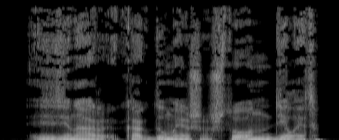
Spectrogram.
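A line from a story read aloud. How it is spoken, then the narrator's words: Quiet question. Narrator (Russian): тихо спросил лорд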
